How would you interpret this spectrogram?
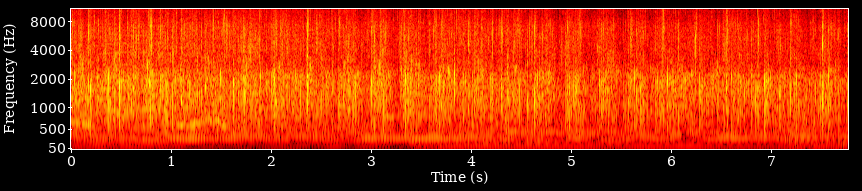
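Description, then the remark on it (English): Sustained applause from a large crowd fills the space, steady and loud throughout, with a low sustained musical hum underneath and faint voices mixed in. “Yes, would you keep clapping?”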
